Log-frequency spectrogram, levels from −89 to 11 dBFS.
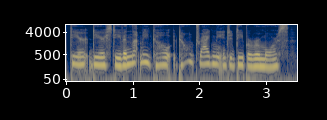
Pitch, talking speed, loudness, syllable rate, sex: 195 Hz, 190 wpm, -19 LUFS, 5.5 syllables/s, female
